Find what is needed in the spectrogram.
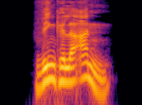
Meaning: inflection of anwinkeln: 1. first-person singular present 2. first-person plural subjunctive I 3. third-person singular subjunctive I 4. singular imperative
- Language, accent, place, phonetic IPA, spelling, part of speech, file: German, Germany, Berlin, [ˌvɪŋkələ ˈan], winkele an, verb, De-winkele an.ogg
